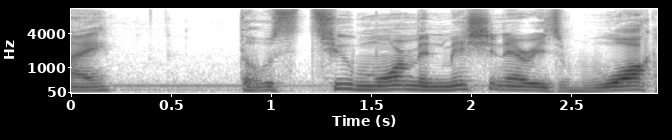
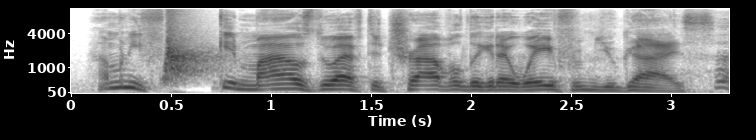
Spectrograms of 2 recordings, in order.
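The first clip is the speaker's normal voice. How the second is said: imitated own New York way of speaking; 3 dB louder than usual. Retelling what was said to two missionaries: imitating own New York way of speaking. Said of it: "I said it in a very New York kind of way".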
